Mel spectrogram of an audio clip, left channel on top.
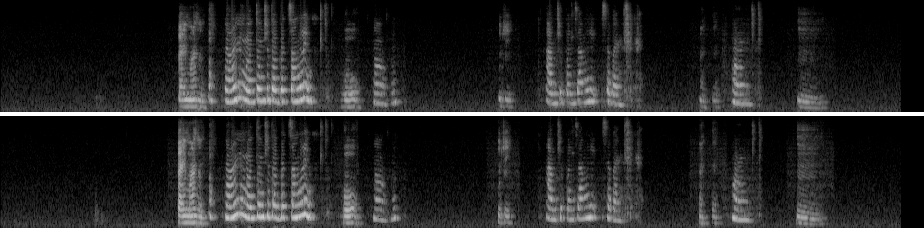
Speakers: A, on the right (about 80°); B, on the left (about 55°).
A: टाईम हाय आझून
B: काय नाही मंग तुमची तब्येत चांगली ए?
A: हो
B: हा का?
A: कुठे?
B: आमची पण चांगली सगळ्यांची.
A: अच्छा.
B: हां.
A: हू म.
